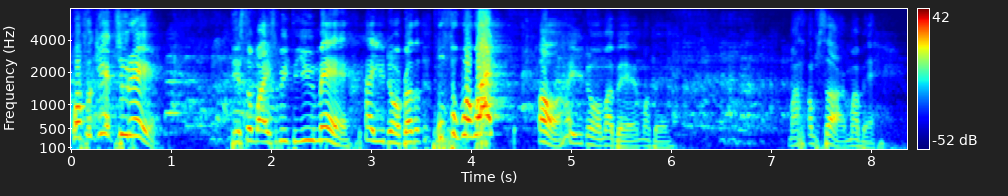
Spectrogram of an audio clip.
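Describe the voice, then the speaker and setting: Speaking in an American accent at a high pitch, a man makes very wide pitch swings and big swings in loudness, with long, frequent pauses over noticeable background noise. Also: fairly quick pace. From US Midwest, South Side Chicago. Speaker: stand-up comedian. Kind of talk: stand-up. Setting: stage with audience.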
